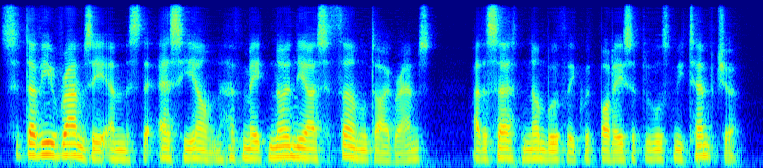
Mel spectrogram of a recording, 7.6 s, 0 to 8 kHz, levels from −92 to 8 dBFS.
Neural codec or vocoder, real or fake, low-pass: codec, 16 kHz, 0.2 kbps, FocalCodec; fake; 7.2 kHz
